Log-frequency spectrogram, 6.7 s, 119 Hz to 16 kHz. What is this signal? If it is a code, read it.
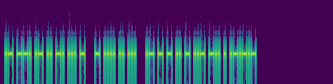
Morse code, heard as a keyed tone, about 40 wpm, 700 Hz. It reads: AGAINST THIS ATTITUDE.
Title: Sentences from Top 1300 Words 40wpm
